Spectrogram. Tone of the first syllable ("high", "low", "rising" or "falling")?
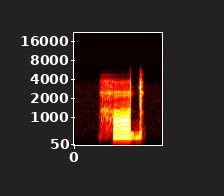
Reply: high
